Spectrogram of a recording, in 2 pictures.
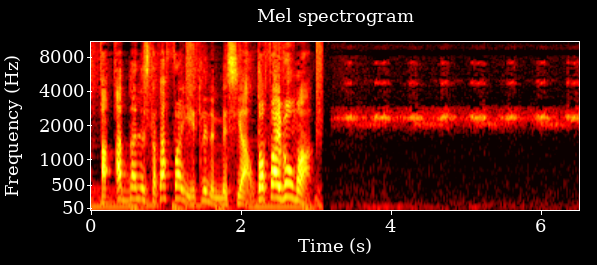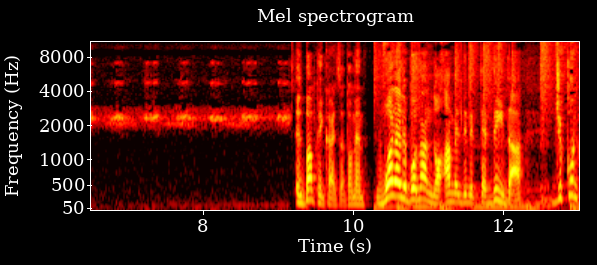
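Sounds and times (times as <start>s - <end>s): cricket chirping: 3.1s - 9.2s.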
